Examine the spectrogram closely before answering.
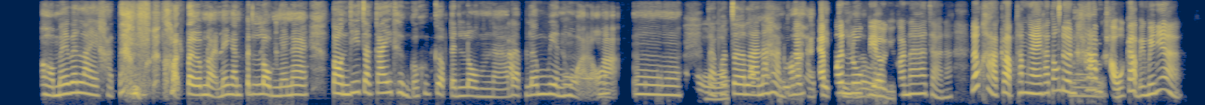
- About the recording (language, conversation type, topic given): Thai, podcast, คุณช่วยเล่าประสบการณ์การผจญภัยที่ทำให้มุมมองของคุณเปลี่ยนไปได้ไหม?
- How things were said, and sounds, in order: laughing while speaking: "เติม"; laugh; tapping; mechanical hum; distorted speech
